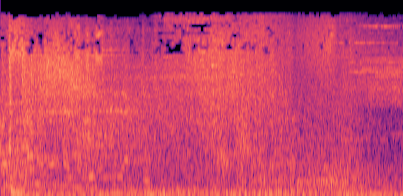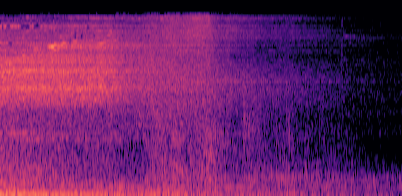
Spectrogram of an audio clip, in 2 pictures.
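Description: A triumphant victory fanfare swells loudly and then fades away.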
